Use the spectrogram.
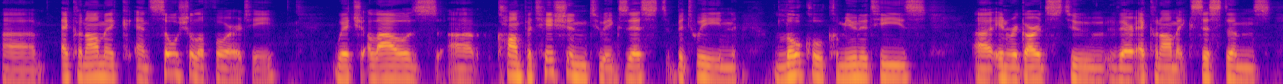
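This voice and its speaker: A man from Germany who speaks English as a non-native language, calmly explaining political ideas in a casual chat and pausing often. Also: fairly low pitch, no echo. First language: not English. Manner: earnest, explains at length with hesitations.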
